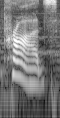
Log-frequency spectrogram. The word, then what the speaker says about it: Prods: And it's easy to remember, Prime Prods rhymes with classy broads.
